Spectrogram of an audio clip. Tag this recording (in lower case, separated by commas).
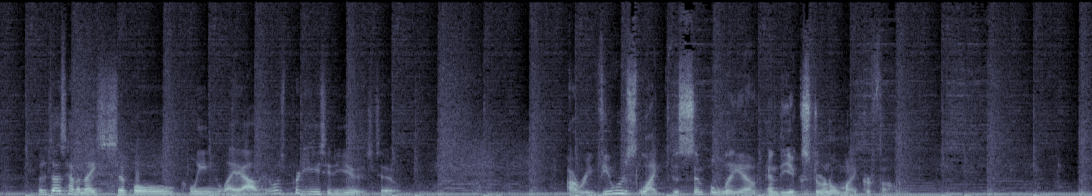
music, speech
